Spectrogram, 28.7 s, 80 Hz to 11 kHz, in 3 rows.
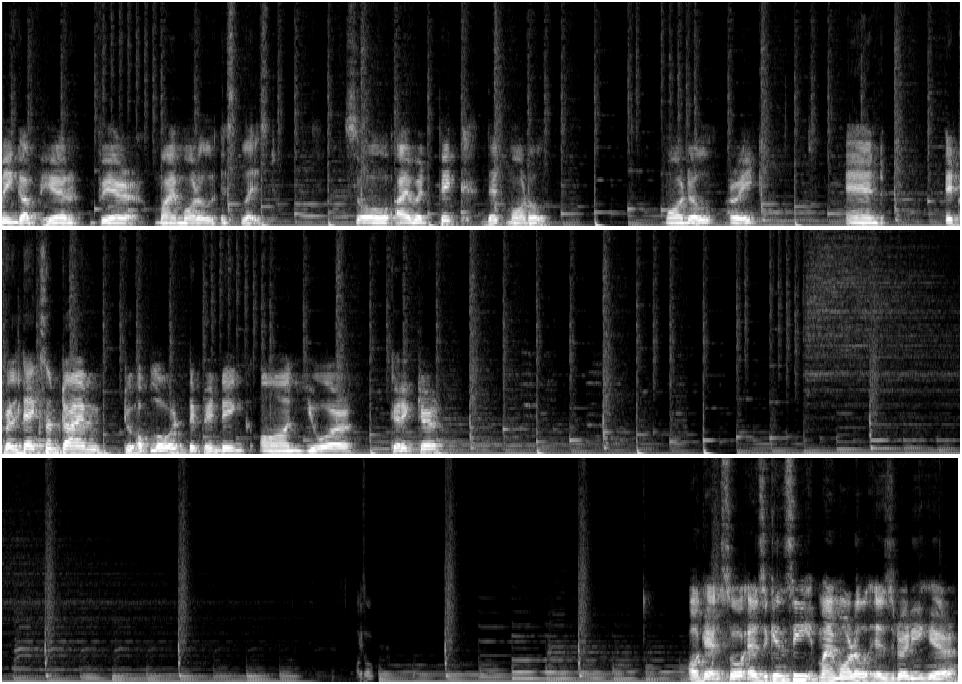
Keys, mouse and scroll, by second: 0.4 scroll up 1, 2.1 scroll down 1, 5.3 scroll up 1, 6.6 click, 14.8 click, 20.9 click.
